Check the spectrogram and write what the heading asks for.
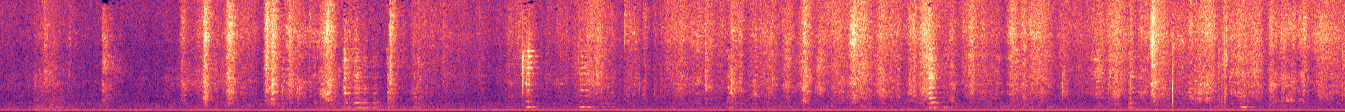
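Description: Handling noise from assembling a baby cradle: rustling fabric and scattered light clicks and knocks as frame tubes are pushed through the cradle's fabric sleeves, over a steady hum.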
